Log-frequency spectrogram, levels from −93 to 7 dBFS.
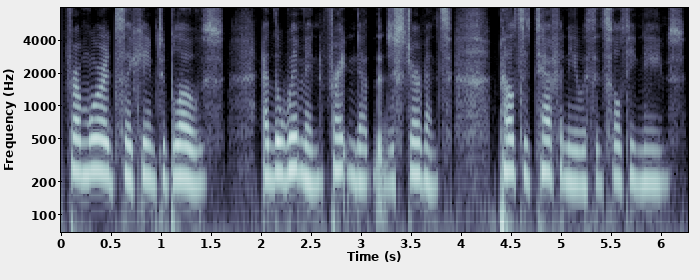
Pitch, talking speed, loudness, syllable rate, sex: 215 Hz, 170 wpm, -18 LUFS, 5.6 syllables/s, female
